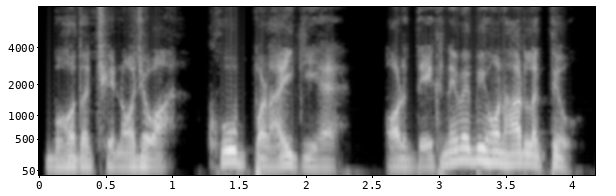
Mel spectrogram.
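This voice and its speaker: An authoritative visiting mayor. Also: male voice, fairly low pitch, expressive, no echo, clean studio sound. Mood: measured. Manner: measured, authoritative. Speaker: dubbing actor. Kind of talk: Hindi drama dub.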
